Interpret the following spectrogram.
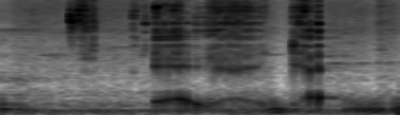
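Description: Quiet, low vocal sounds from a man, a few brief mumbled bits between words.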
